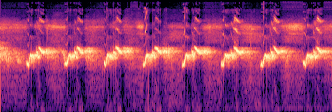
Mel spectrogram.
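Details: Asian pied starling being sold, repeating one loud phrase about twice per second: a short rising chirp that runs into a bright, slightly harsh whistled note, with brief gaps between phrases.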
